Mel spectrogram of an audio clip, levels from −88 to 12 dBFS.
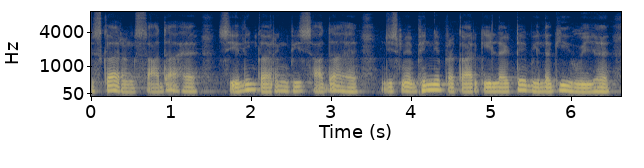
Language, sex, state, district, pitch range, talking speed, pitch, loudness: Hindi, male, Jharkhand, Ranchi, 105-120 Hz, 170 wpm, 110 Hz, -17 LUFS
